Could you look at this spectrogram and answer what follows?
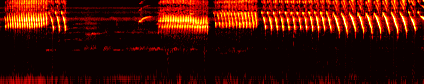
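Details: Belgian singing canary song intended to attract other canaries: loud buzzy rolls in bursts with quiet gaps, then a long, evenly paced series of quick descending whistles growing louder.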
